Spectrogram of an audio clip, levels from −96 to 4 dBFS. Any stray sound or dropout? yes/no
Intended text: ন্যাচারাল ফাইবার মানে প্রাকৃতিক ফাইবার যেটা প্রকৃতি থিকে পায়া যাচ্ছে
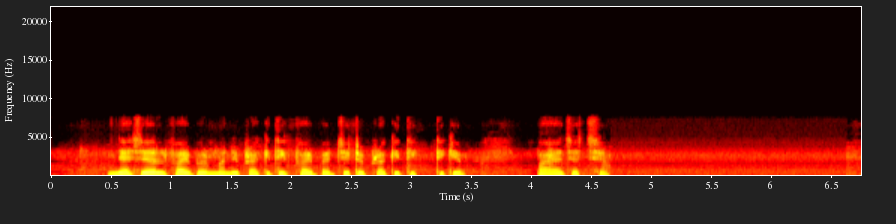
no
